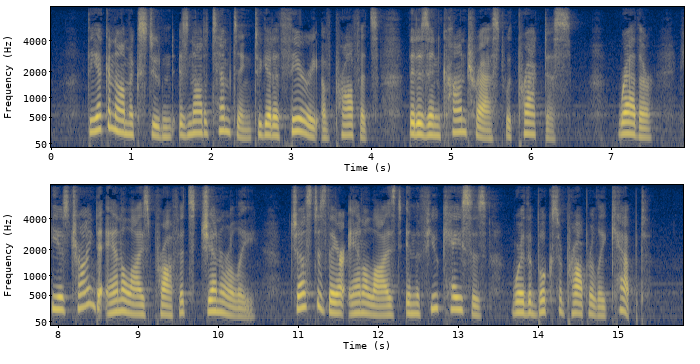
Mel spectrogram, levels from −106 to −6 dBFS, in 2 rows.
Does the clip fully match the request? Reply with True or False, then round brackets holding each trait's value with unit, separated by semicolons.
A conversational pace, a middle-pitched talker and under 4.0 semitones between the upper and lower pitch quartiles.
False (155 wpm; 180 Hz; 5.4 semitones)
